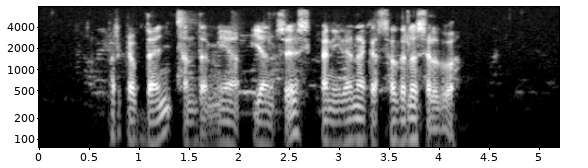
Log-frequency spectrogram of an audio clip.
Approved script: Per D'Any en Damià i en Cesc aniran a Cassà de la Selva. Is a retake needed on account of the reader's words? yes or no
yes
